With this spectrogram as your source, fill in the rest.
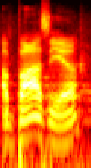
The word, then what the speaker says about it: Abazia: It's really a couple. It's either Abazi or Abby. It could really go either way as the 10 from Joey finds the zone for strike number one.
